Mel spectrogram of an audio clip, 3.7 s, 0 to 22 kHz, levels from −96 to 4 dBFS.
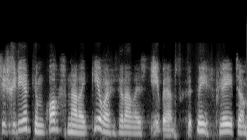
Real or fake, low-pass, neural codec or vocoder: fake; 7.2 kHz; codec, 16 kHz, 0.5 kbps, X-Codec, HuBERT features, trained on LibriSpeech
